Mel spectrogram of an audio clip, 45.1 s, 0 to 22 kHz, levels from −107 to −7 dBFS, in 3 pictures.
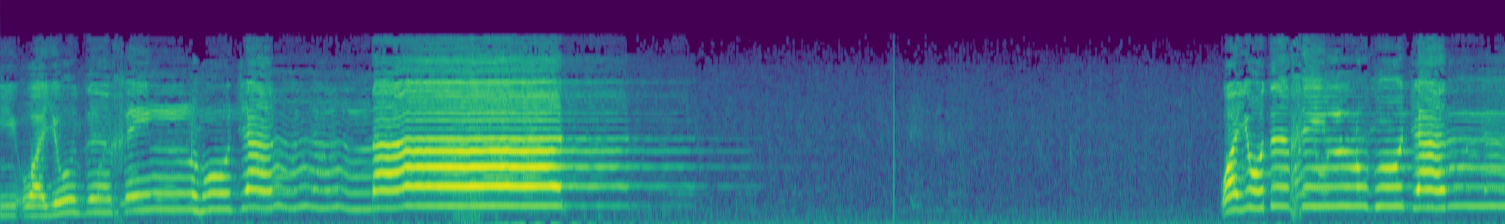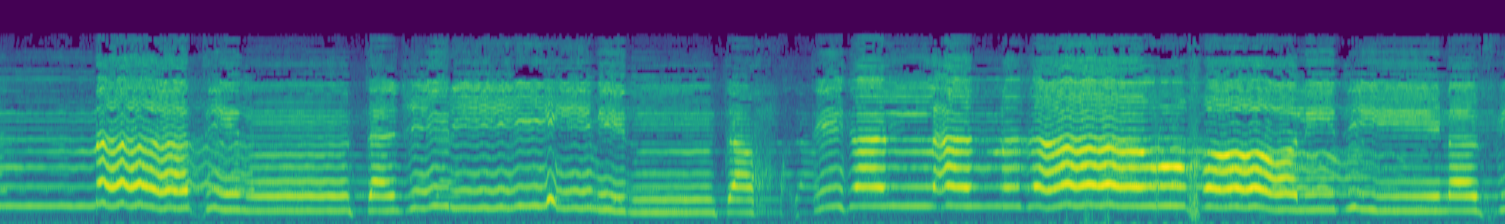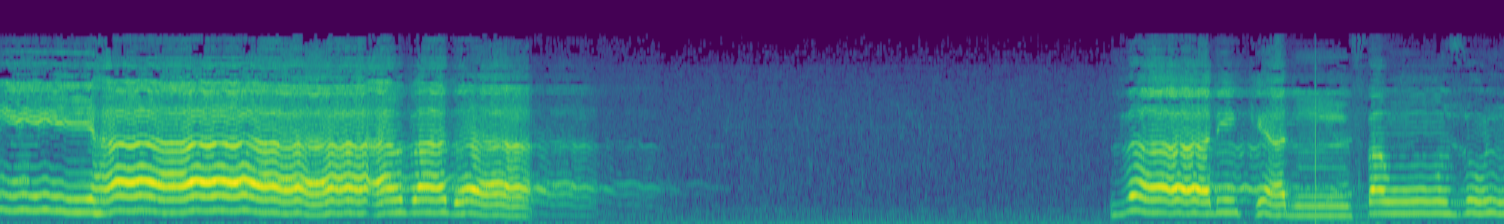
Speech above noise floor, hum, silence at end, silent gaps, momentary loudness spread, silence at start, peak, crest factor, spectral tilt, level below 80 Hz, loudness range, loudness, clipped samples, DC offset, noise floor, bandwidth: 41 dB; none; 0 s; none; 18 LU; 0 s; 0 dBFS; 18 dB; -2.5 dB/octave; -62 dBFS; 11 LU; -16 LUFS; under 0.1%; under 0.1%; -57 dBFS; 11.5 kHz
